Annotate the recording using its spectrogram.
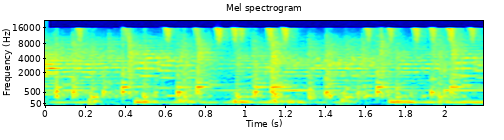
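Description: Instrumental interlude of a devotional bhajan: Indian hand drums such as tabla play a quick, steady rhythm of about four strokes a second over a held low note.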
